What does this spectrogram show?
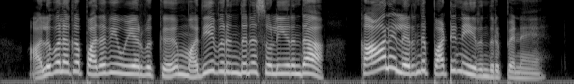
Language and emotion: Tamil, happy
